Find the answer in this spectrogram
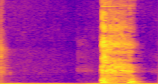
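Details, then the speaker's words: One short, sharp demonstration cough with a brief second burst, in a quiet room, from a Swedish vocabulary lesson; cough. "Jag hostar."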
